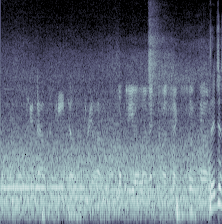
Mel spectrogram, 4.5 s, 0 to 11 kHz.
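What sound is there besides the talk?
Airbus A321neo jet airliner taking off at LAX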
